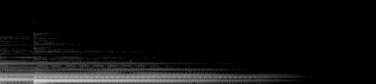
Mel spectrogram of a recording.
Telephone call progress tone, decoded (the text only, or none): dial tone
